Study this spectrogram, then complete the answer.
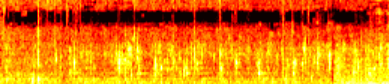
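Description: Meatballs frying in oil, crackling and popping in dense irregular spits close by, with a constant hum from a kitchen fan underneath and no voices.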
